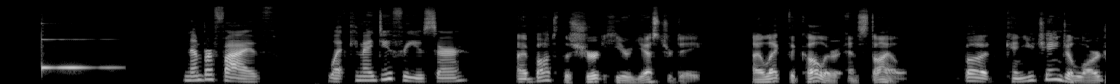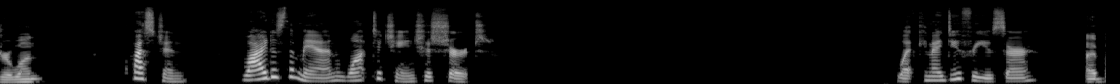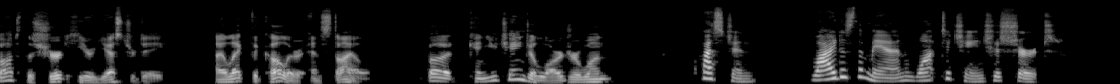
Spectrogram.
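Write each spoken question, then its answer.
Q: Why does the man want to change his shirt?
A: It is too small.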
